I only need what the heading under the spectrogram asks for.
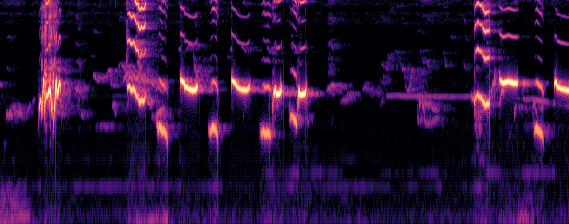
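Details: Oriental magpie-robin (kacer) song meant to stimulate other magpie-robins into singing: varied whistled phrases with clear slurred notes and dropping whistles, a pause, then more mixed whistles and harsh notes.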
